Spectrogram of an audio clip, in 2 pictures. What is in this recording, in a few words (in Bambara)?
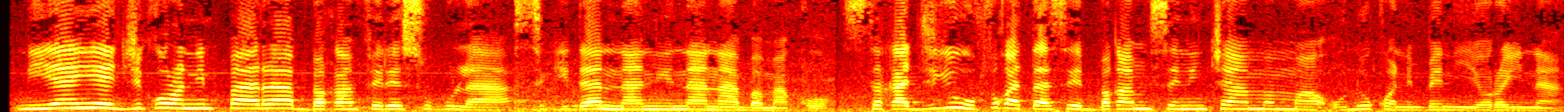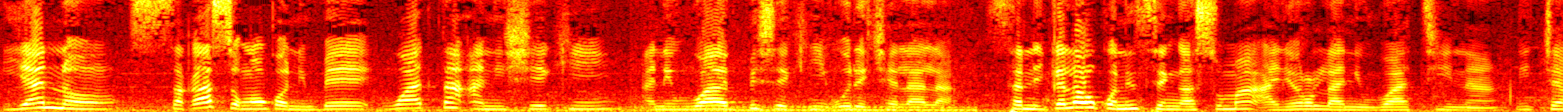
magazine bamanankan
